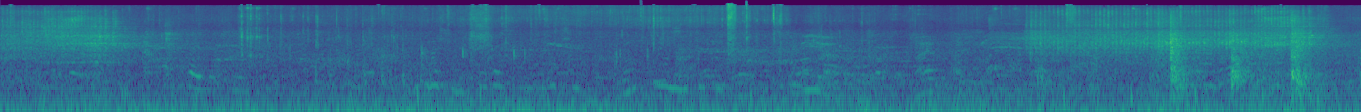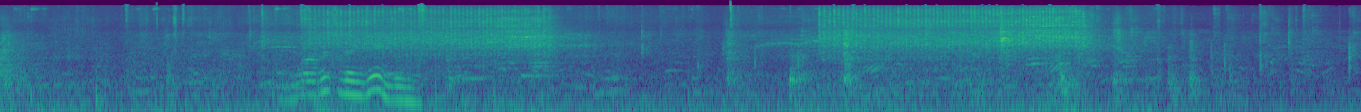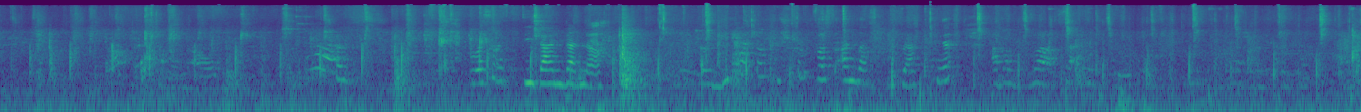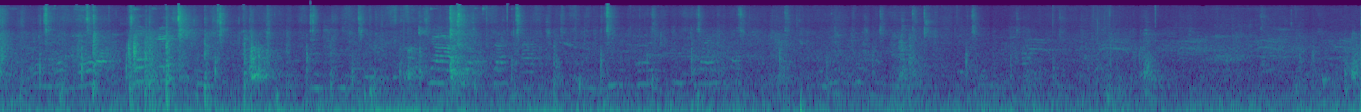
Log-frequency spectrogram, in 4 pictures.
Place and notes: renovierungsarbeiten and en hausfassaden in den wohnblöcken, nachmittags
soundmap nrw:
social ambiences, topographic field recordings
